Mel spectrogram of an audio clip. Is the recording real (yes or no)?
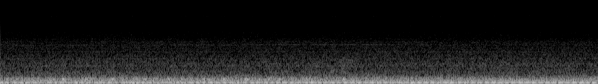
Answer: yes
